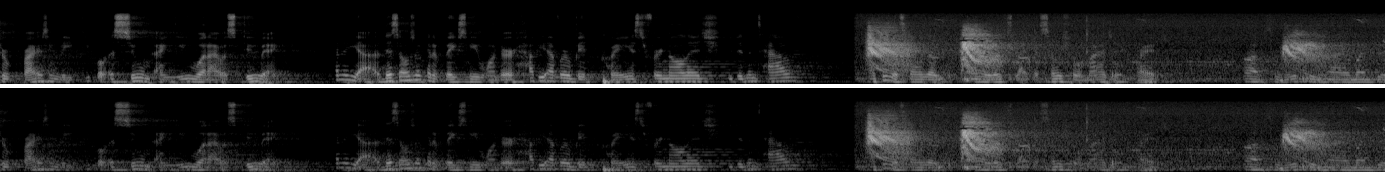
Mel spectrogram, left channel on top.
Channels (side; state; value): both; normal; correlation 0.93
